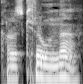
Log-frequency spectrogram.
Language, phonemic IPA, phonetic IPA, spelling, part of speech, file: Swedish, /karls²kruːna/, [kaɭsˈkrûːna], Karlskrona, proper noun, Sv-Karlskrona.ogg
- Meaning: a city in Blekinge, southern Sweden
